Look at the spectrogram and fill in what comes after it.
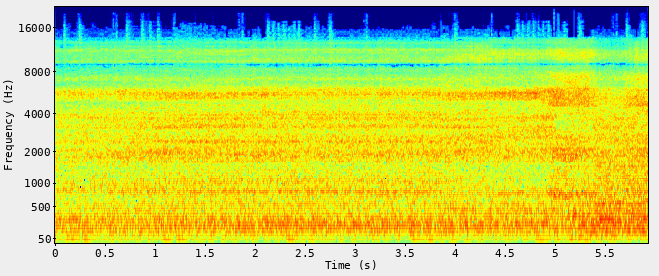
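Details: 1965 Ford Galaxie 500 project car, newly revived: the big V8 runs at a steady fast idle with an even roar and no knocks or misses. The engine sounds healthy.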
